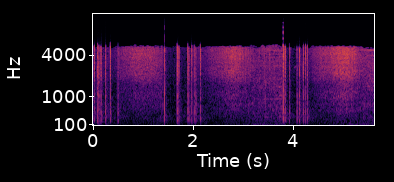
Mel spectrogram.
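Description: Aerial fireworks bursting overhead: three quick clusters of sharp cracks, about two seconds apart, with a steady hiss between them.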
